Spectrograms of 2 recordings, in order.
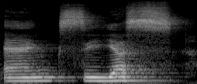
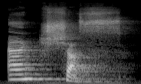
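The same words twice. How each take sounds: First: The ending sounds extra vowels before the final s. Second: The ending has no separate vowel sounds. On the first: The speaker calls it wrong. "people tend to pronounce the word as anxious" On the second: The speaker calls it right. "The letter I and the letter O are silent"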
